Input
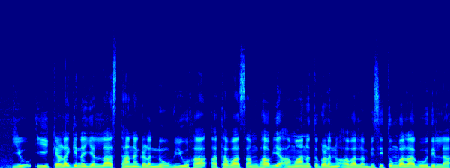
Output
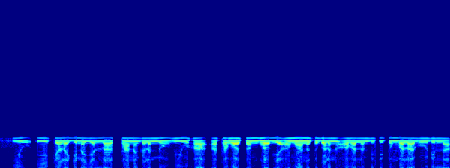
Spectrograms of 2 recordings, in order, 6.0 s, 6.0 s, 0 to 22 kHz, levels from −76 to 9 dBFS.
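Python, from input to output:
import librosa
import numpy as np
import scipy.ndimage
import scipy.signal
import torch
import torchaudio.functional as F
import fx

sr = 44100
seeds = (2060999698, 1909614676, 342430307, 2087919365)

y = fx.dead_time(x, sr, dead_ms=0.11)
y = fx.graphic_eq(y, sr, hz=(125, 500, 1000), db=(7, 9, -10), at=(3.04, 4.32))
y = fx.freq_invert(y, sr, carrier_hz=3800)
y = y * librosa.db_to_amplitude(-6.5)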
